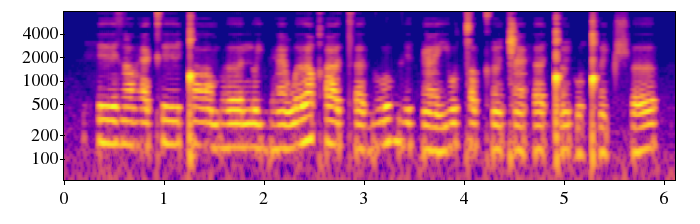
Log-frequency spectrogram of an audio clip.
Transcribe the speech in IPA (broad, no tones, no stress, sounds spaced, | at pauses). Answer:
h ɪː z ɑ̃ ɦ æ kʰ ɪː ǃ ɑ̃ː bʱ əː n ʊ j bʱ æ̃ w əː qʰ əː tʰ ɜ ɡʱ ʊ ɡʱ ɪ k æ̃ j ʊ ǀ ʌ kʰ ə̃ ǁ æ̃ h ɜ ǃʼ ə̃ k ʊ ǃʰ ə̃ t͡ʃʰ ə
